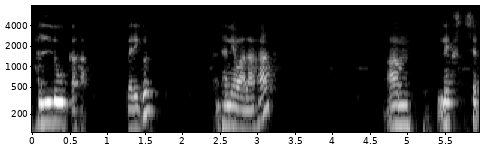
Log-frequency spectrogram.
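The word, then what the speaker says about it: भल्लूकः: Bhallukaha. Bear. Right. Bhallukaha. Bha Mahaprana, Lakara and Lakara. Bhallukaha.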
